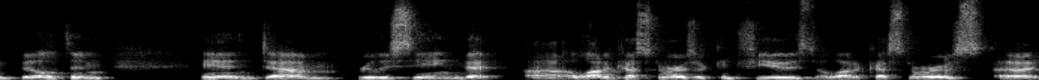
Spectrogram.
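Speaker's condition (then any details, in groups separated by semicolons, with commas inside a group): No condition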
